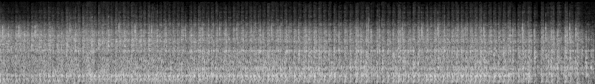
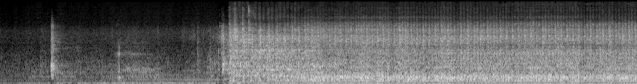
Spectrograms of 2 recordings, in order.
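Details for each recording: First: 1971 Johnson 20 hp outboard with wrong high-speed carburettor jet, causing unburned oil and fuel; loud ragged two-stroke buzz, uneven shaky firing, shaking all over; rough running. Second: 1971 Johnson 20 hp outboard after swapping to smaller high-speed jet matching 25 carb and readjusting: a couple of faint clicks, then revs to steady high buzzing with no stumbling or surging; normal high-speed running.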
